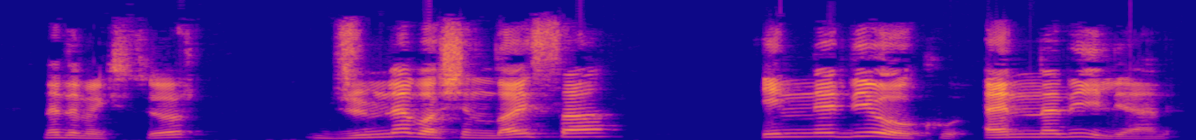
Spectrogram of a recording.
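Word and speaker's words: إنّ: diye tartışmalar yaygındır şimdi buradaki inne de Enne diye değil konumuz bu niye değil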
